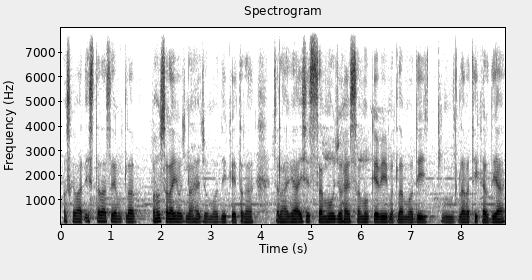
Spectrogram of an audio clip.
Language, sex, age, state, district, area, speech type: Hindi, male, 18-30, Bihar, Madhepura, rural, spontaneous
